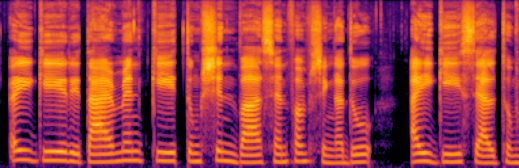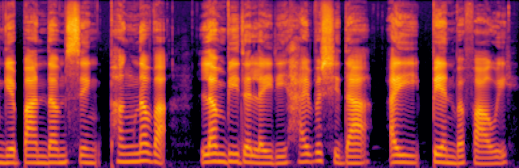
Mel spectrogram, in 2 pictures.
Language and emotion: Manipuri, happy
